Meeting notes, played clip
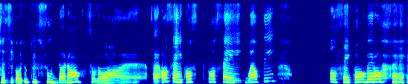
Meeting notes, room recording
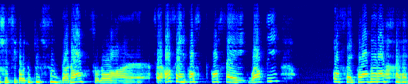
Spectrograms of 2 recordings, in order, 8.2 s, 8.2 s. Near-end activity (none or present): none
